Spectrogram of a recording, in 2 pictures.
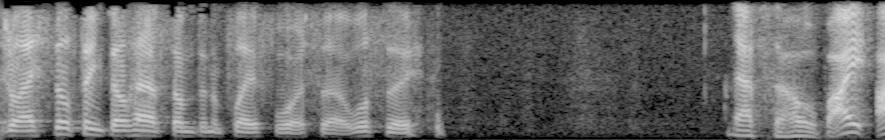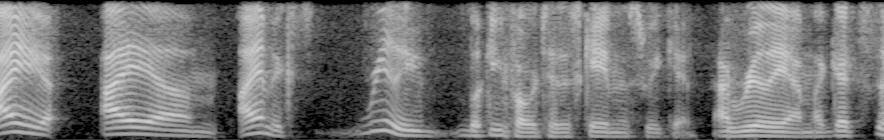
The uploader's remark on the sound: called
